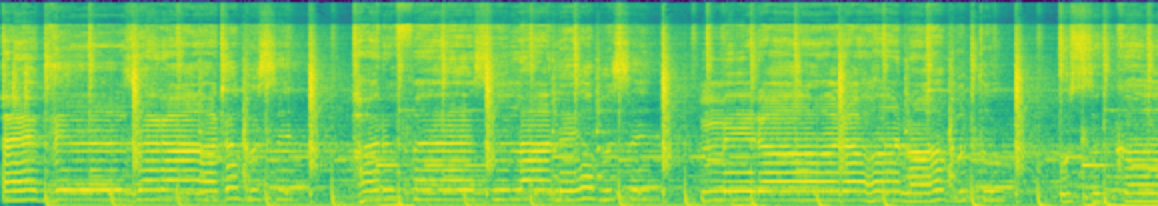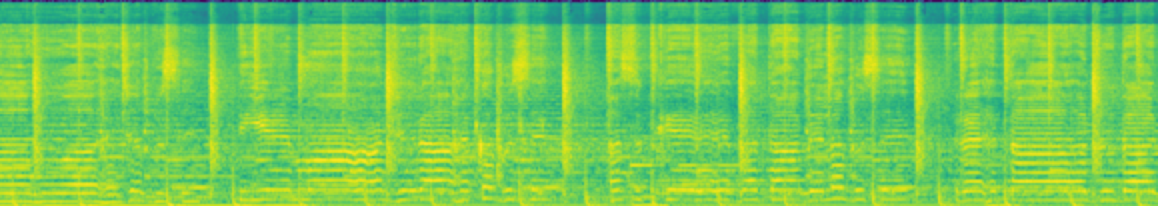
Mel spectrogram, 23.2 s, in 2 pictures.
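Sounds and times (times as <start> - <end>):
slowed reverb music: 0.0 - 23.1.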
